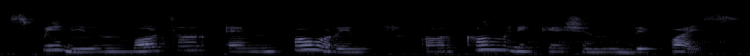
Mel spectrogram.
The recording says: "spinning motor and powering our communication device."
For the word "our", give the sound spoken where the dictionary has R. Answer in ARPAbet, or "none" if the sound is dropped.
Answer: R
